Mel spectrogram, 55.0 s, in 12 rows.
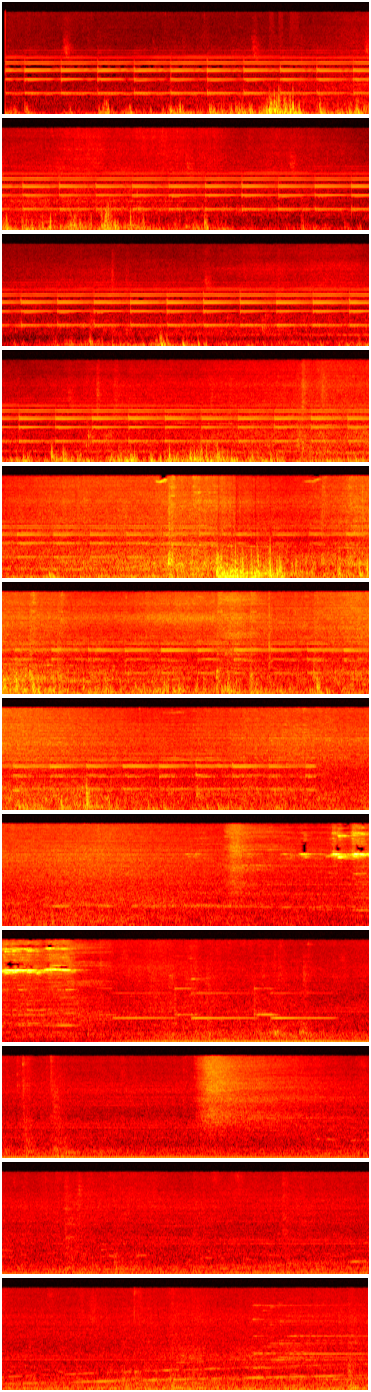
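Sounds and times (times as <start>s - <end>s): level crossing alarm ringing: 0.0s - 31.5s, 35.6s - 41.0s
electric train approaching: 0.0s - 55.0s.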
